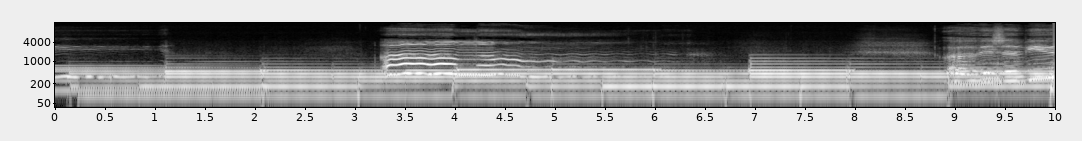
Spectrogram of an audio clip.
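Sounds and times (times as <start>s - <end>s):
woman singing wordless vocal: 0.0s - 1.2s, 3.3s - 6.1s, 8.9s - 10.0s.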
